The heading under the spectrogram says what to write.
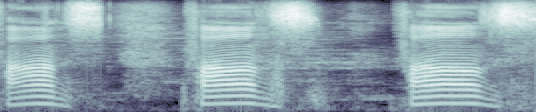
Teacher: আমি গুন্না করতেছি ফাস মানে নুন নাকে উচ্চারণ করছি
